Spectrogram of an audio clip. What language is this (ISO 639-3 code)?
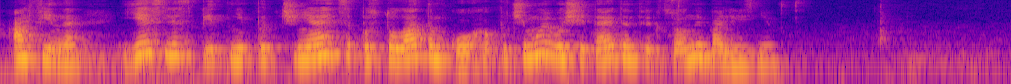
rus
